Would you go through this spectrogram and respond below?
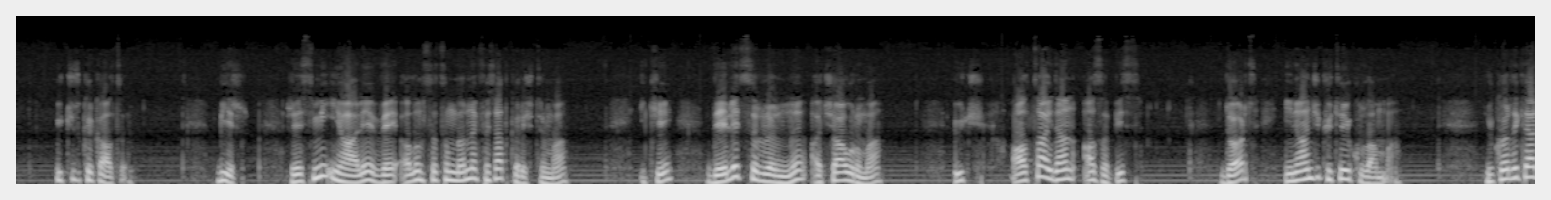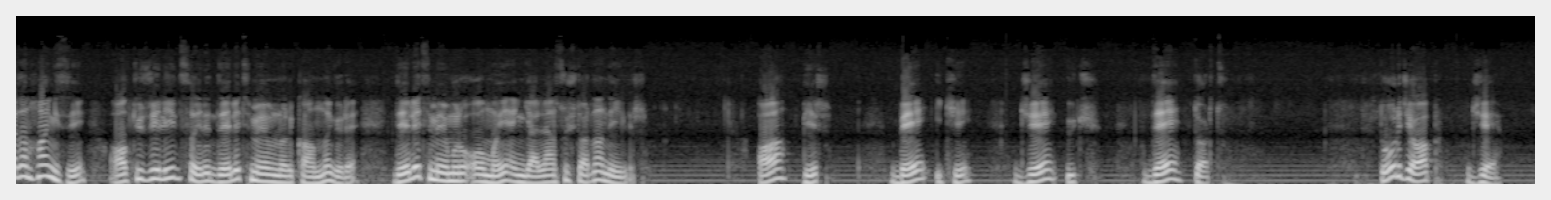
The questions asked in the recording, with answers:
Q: Yukarıdakilerden hangisi 657 sayılı devlet memurları kanununa göre devlet memuru olmayı engelleyen suçlardan değildir?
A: Doğru cevap C. 3.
